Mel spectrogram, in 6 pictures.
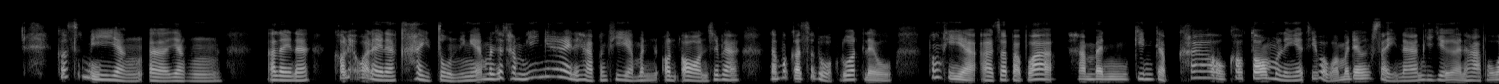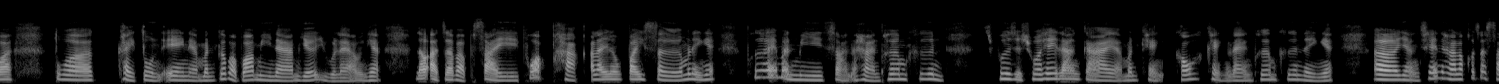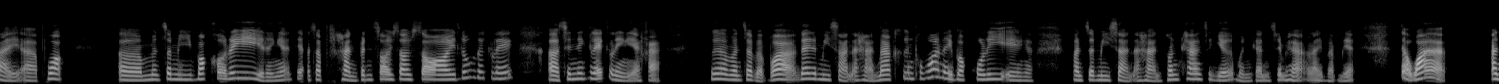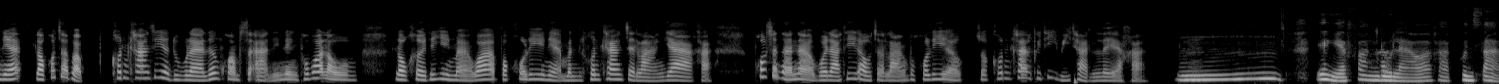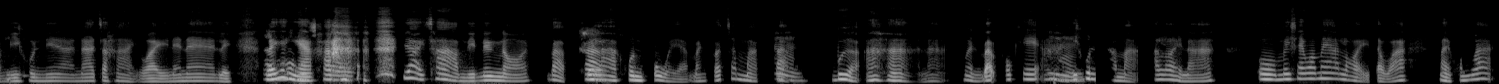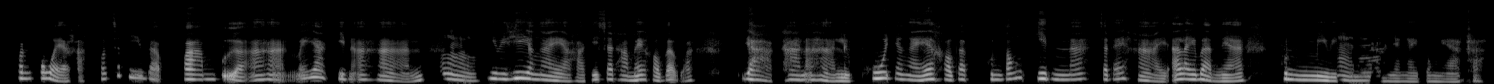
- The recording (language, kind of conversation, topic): Thai, podcast, เวลามีคนป่วย คุณชอบทำอะไรให้เขากิน?
- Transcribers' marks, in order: laughing while speaking: "เออ"; laughing while speaking: "ค่ะ"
